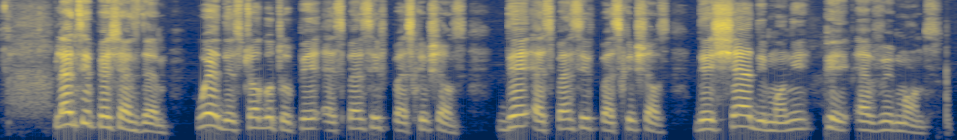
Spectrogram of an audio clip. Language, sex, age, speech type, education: Nigerian Pidgin, male, 30-45, spontaneous, tertiary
